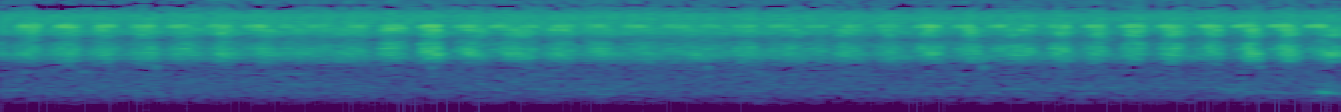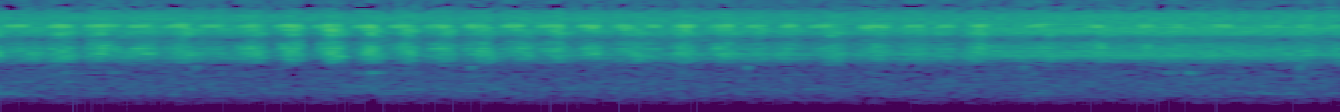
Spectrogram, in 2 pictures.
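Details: A hot summer afternoon chorus: cicadas fill the air with a steady, high-pitched buzzing, pulsing rapidly without pause.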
